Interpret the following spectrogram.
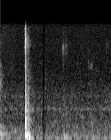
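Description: A single sharp click of a computer mouse button about half a second in, followed by faint room tone.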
